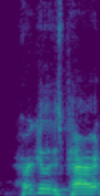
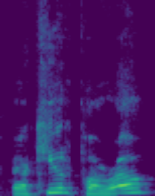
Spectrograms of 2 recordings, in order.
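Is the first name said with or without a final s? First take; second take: with; without. First: The first name ends with an s sound. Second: The first name has no final s sound. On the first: The speaker calls it wrong. "It's not Hercules yeah. Parrot" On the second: The speaker calls it right. "That is how you're supposed to say that name"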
